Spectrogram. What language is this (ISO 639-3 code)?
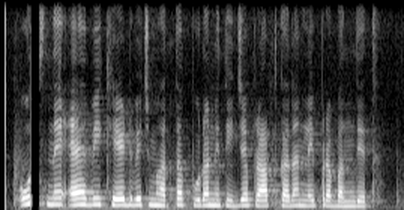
pan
